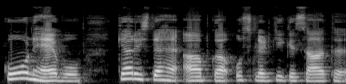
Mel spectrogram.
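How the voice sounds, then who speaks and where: A woman voicing a bitter, sharp-tongued young sister who confronts her brother. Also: fairly low pitch, animated, natural voice. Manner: bitter, cutting.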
